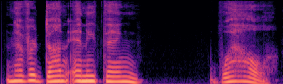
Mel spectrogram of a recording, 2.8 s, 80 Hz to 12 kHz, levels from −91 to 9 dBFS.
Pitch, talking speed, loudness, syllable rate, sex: 185 Hz, 65 wpm, -16 LUFS, 3.4 syllables/s, female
